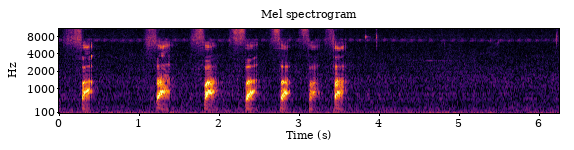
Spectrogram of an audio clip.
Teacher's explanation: নিচের ঠোঁটের পেট উপরের দুই দাত। নিচের ঠোঁটের পেট উপরের দুই দাঁতের আগার সঙ্গে লাগায়া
